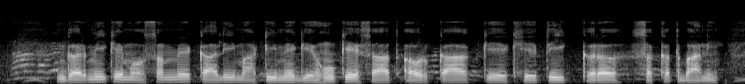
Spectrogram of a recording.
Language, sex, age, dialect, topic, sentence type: Bhojpuri, male, 18-24, Western, agriculture, question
